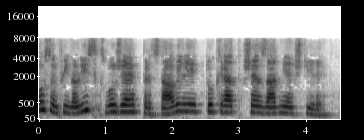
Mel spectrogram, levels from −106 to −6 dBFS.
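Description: From start to finish the speech has a rough, grainy edge with noise creeping between the harmonics and nothing above 7.8 kHz. That's likely low-delay AAC compression, whose short frames blur pitch detail at a bitrate that sounds near 24 kbps.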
